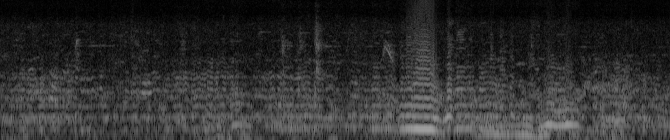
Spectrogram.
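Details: A low, broad bee hum, with a close buzz swelling loudly, dipping and rising in pitch as an insect passes near, then fading back into the drone.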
